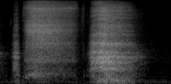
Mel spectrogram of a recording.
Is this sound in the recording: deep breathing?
yes

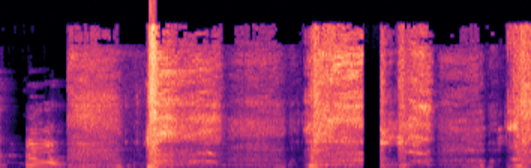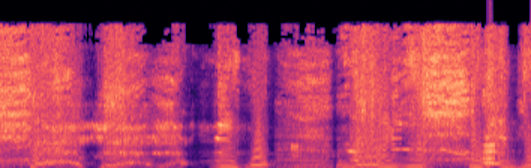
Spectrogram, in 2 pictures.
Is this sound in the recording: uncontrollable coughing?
yes

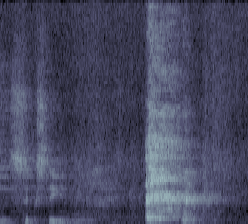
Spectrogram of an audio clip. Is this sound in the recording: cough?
yes

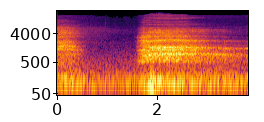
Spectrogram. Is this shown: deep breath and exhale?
yes

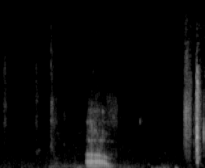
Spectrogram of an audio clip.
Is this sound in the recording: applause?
no

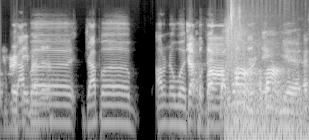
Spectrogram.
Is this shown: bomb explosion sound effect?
yes

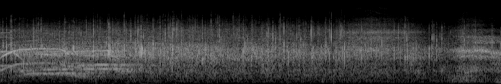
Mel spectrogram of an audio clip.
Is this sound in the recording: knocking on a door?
no

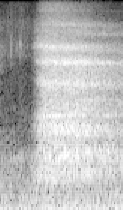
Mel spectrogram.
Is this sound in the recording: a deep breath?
yes

